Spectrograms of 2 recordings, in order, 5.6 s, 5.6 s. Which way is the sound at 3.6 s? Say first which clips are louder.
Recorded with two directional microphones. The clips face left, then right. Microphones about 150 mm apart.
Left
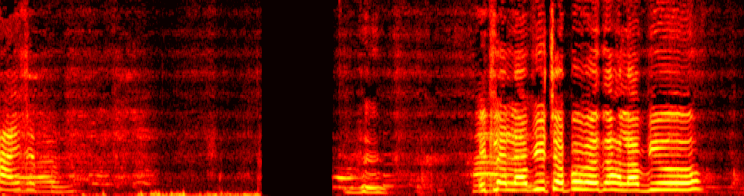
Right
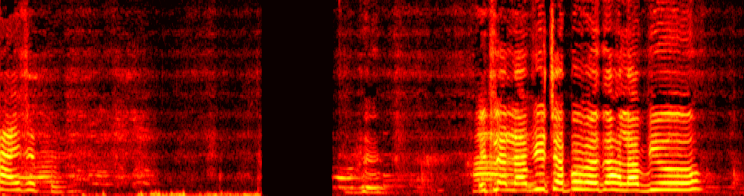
Left 5 dB; 25° left (ahead or behind).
